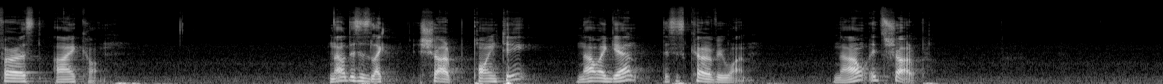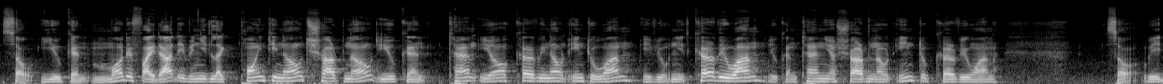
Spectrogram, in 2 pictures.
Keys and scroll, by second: 9.4 Left.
